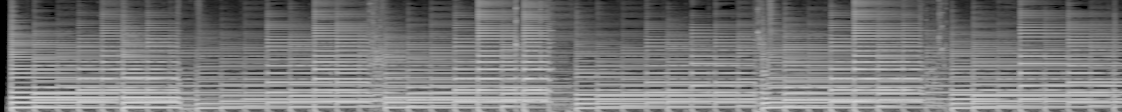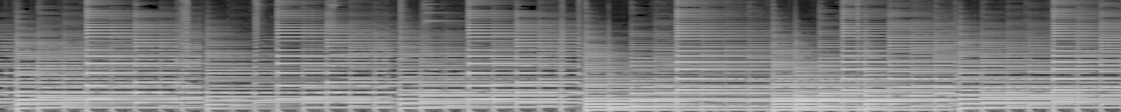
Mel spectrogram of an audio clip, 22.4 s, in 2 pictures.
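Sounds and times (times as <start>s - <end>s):
string picking: 0.7s - 22.4s.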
